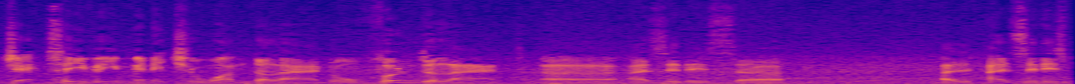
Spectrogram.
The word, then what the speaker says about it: Wunderland: But check it out, Big Jet TV Miniature Wonderland, or Wunderland, as it is pronounced, and spelt Wunderland.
